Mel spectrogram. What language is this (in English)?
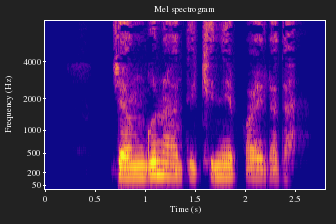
Pashto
